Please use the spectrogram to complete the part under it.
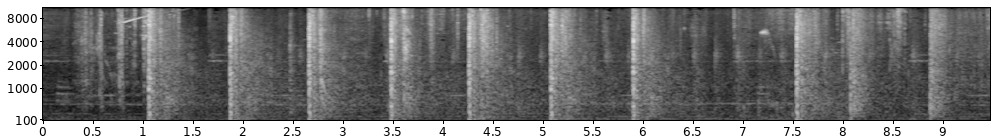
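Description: A rifle fires single loud shots at a steady pace.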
